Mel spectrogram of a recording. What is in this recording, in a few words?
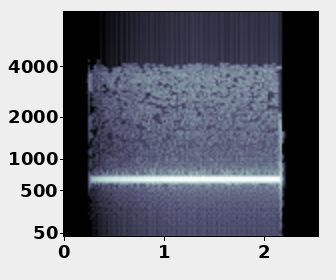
FD Dpts VHF 156.240 Patch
